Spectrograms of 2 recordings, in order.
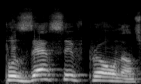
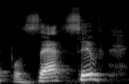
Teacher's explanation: esses dois S's aqui são a sílaba tônica, né? Possessive, e eles têm som de Z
